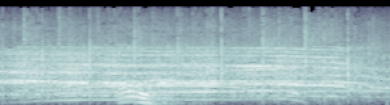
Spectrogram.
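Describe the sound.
An audience in Kreuzberg applauds steadily and loudly throughout, voting for a contestant on an applause meter, dense clapping mixed with whoops and cheering voices rising and falling over it.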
